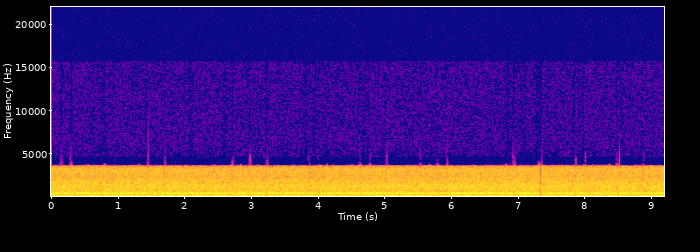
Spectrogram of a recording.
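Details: Reproductive swarm of honey bees moving into a bait hive at Painted Peacock Manor on 04/07/21: a dense, steady hum of countless wings with a low droning core, unbroken for the whole stretch.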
